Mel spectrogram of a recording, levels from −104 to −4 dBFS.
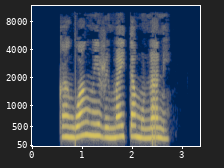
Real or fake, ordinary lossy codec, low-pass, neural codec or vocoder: real; AAC, 32 kbps; 9.9 kHz; none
